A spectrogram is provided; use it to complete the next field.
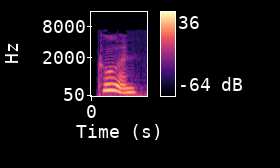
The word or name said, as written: koulan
